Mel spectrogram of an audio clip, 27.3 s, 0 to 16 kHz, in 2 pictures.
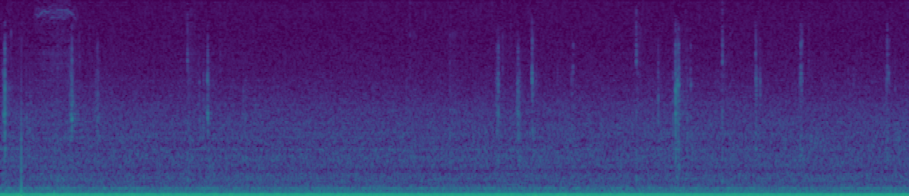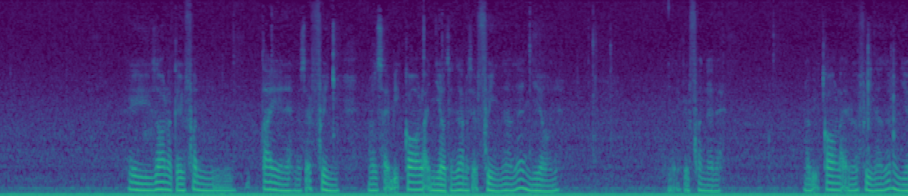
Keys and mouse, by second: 0.2 ctrl+right click, 0.9 alt+click, 1.1 ctrl+right click, 2.8 alt+click, 3.3 ctrl+right click, 5.1 click, 7.5 ctrl+right click, 8.0 space, 8.4 click, 8.5 space, 9.1 click, 10.1 ctrl+z, 10.8 click, 11.4 space, 11.8 click, 11.9 space, 12.1 click, 12.8 space, 13.1 click, 18.7 space, 19.0 click, 19.2 space, 19.3 click, 23.4 click, 26.0 space, 26.3 click, 26.7 ctrl+right click.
